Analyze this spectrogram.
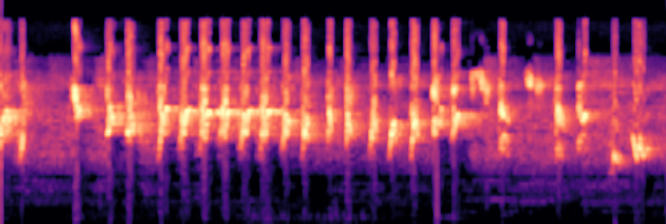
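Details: Bali myna, a rare protected songbird, in full energetic song used as a lure for other Bali mynas: a fast run of short repeated whistles, roughly three each second, then higher swooping notes, with frequent sharp clicks throughout.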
